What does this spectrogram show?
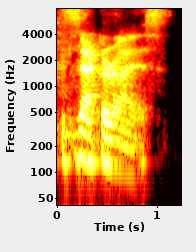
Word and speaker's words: Zacharias: It's Zacharias. That's the only part you got wrong. Zacharias. Okay. And I said Zacharias, didn't I?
